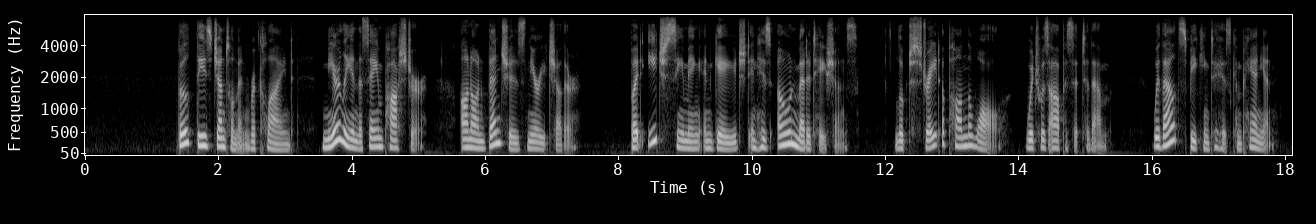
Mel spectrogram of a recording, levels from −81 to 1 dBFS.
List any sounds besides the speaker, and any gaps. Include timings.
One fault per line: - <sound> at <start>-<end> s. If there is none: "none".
none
